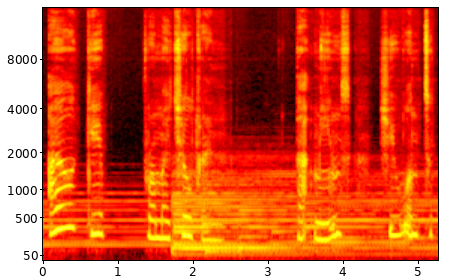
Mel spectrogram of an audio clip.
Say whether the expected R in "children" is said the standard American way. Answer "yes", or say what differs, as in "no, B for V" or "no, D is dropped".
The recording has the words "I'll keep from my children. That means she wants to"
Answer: yes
